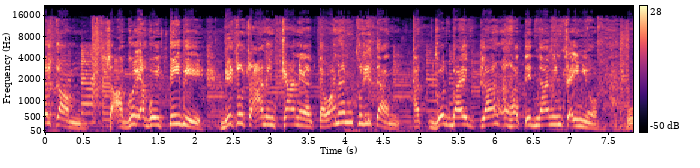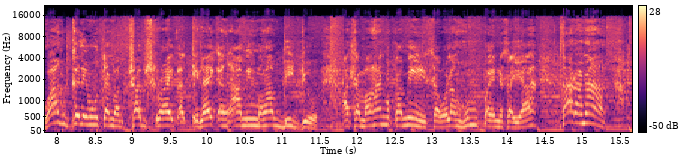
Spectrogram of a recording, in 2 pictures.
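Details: Adult speaker; normal speech.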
